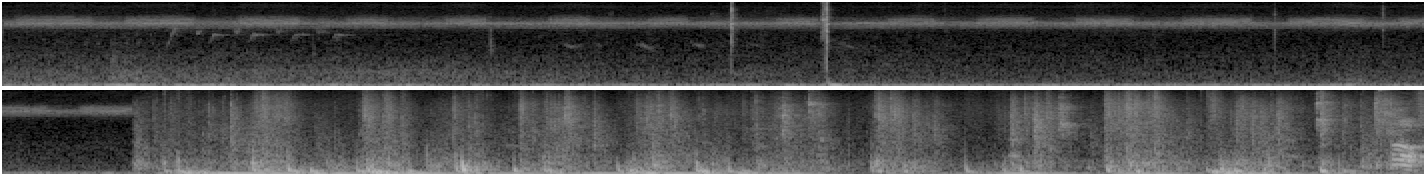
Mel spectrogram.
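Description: Insects trilling steadily in a high, finely pulsing drone, with a couple of faint clicks. About eight seconds in the drone cuts off and a run of footsteps and knocks takes over, louder, as people walk into the hallway carrying bags.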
